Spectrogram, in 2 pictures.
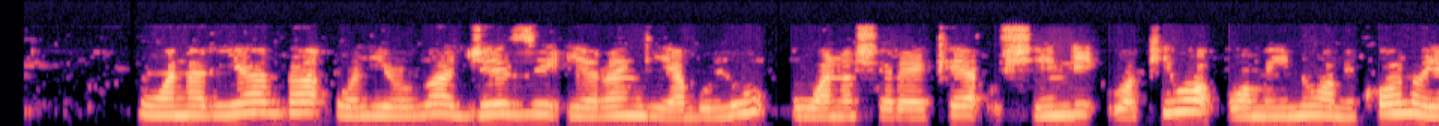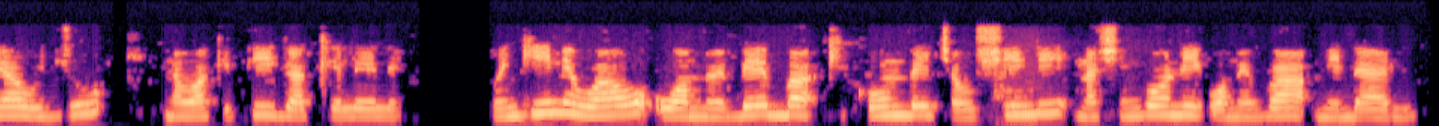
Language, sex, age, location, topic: Swahili, female, 18-24, Kisii, government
